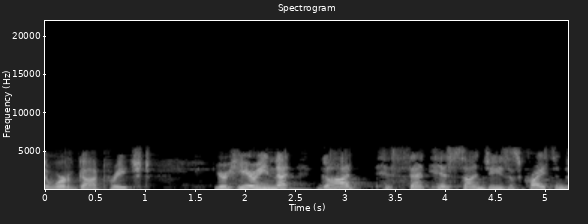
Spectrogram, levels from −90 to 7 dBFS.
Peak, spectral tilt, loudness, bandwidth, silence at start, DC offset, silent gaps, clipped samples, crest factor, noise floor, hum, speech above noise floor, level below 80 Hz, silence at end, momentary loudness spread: -6 dBFS; -3 dB/octave; -29 LUFS; 5.8 kHz; 0 s; under 0.1%; none; under 0.1%; 24 dB; -65 dBFS; none; 36 dB; -66 dBFS; 0 s; 12 LU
